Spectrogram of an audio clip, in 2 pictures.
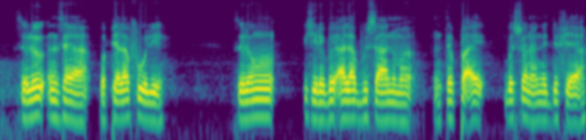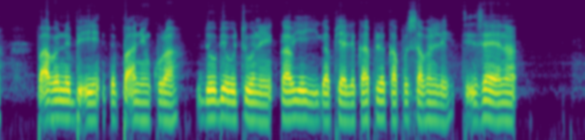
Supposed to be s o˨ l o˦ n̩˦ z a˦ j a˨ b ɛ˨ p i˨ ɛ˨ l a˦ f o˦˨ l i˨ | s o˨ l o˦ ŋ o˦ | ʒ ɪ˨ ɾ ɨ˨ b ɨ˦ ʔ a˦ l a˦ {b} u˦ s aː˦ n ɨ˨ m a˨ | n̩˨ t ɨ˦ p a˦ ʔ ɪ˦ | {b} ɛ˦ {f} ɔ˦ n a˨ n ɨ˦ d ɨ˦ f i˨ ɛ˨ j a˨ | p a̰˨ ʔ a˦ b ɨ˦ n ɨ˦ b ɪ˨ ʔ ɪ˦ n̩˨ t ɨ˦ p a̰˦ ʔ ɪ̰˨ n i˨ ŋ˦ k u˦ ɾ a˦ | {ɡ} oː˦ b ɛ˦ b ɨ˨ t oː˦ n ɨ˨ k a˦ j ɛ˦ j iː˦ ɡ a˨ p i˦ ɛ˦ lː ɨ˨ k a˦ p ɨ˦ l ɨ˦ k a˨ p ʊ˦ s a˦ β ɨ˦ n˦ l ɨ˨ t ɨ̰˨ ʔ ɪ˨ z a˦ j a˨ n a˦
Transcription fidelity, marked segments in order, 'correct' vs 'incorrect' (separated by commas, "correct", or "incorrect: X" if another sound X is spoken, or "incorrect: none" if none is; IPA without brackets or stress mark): correct, correct, incorrect: s, incorrect: d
